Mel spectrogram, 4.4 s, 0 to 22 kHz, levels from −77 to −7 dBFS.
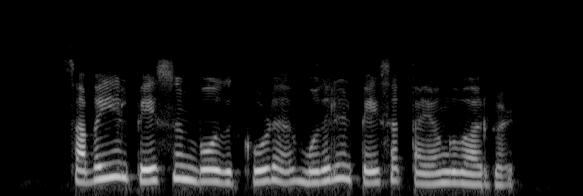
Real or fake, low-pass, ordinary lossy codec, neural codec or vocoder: real; 7.2 kHz; Opus, 16 kbps; none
